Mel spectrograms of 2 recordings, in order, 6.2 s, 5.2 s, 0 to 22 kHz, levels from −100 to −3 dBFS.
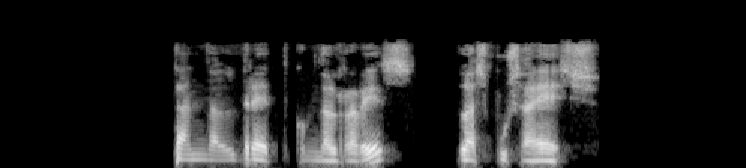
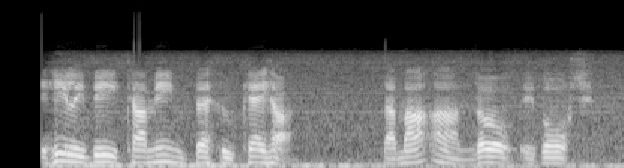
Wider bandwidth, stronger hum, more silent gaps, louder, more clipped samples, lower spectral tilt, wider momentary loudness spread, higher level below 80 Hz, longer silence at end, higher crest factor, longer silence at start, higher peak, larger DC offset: first, 8.4 kHz vs 6.4 kHz; neither; first, 2.41-2.46 s, 3.46-3.79 s vs none; second, -20 LUFS vs -15 LUFS; neither; second, -3 dB/octave vs -8 dB/octave; second, 10 LU vs 16 LU; second, -60 dBFS vs -30 dBFS; first, 1.25 s vs 0 s; first, 22 dB vs 16 dB; first, 1.45 s vs 0.35 s; about the same, -2 dBFS vs 0 dBFS; neither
